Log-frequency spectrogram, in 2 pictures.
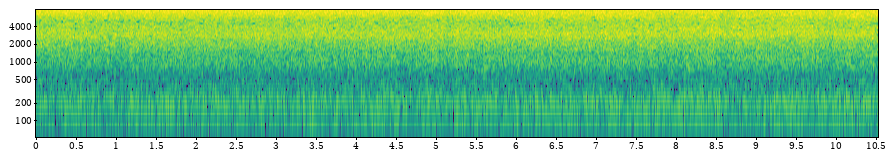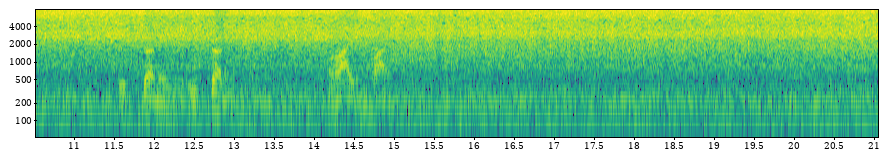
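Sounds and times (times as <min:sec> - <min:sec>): rainwater splashing on metal deck: 0:00.0 - 0:21.0
heavy rain pouring: 0:05.8 - 0:21.0.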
